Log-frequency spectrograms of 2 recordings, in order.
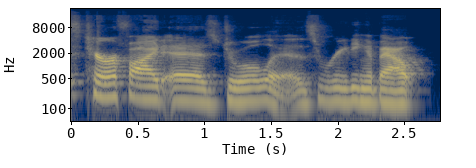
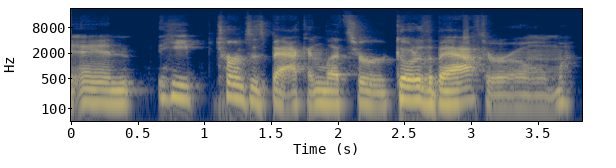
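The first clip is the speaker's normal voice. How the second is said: ordinary delivery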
